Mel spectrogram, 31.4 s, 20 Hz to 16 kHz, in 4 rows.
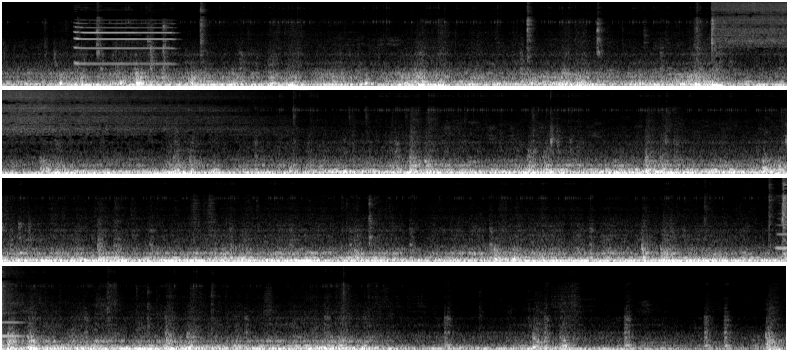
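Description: Class 425.95 electric multiple unit of the Tatra electric railway running along the track, heard from inside the driver's cab: a steady low rumble of wheels and running gear. There is a short electronic beep about a second in and a burst of hiss about eight seconds in, and the rumble eases near the end as the unit slows for a stop.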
